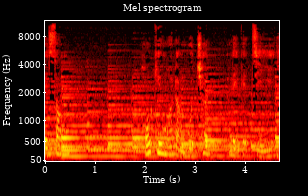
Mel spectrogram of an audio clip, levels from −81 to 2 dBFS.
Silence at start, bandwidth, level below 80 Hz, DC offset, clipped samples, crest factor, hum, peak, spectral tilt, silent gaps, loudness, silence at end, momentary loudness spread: 0 s; 11.5 kHz; -70 dBFS; under 0.1%; under 0.1%; 16 dB; 50 Hz at -50 dBFS; -10 dBFS; -4.5 dB/octave; none; -26 LUFS; 0 s; 7 LU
